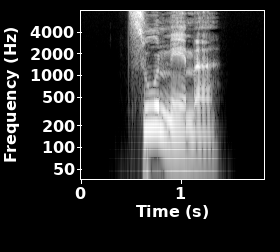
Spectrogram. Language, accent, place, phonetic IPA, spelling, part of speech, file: German, Germany, Berlin, [ˈt͡suːˌnɛːmə], zunähme, verb, De-zunähme.ogg
- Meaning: first/third-person singular dependent subjunctive II of zunehmen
